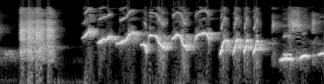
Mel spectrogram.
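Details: Magpie-robin song combining two birds, used as a lure to raise excitement: harsh rasping burst, brief silence, then a rapid run of bright whistled slurs and trills ending in a sliding whistle.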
